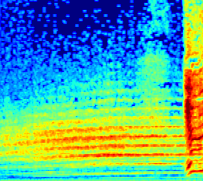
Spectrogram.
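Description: An air raid siren warning of an enemy attack wails with a steady, rich stack of harmonic tones holding a sustained pitch, followed near the end by a sharp burst of noisy, sliding sound.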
